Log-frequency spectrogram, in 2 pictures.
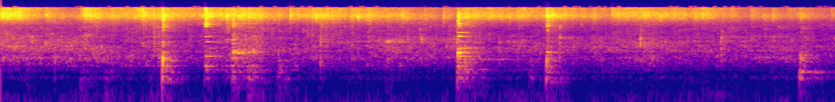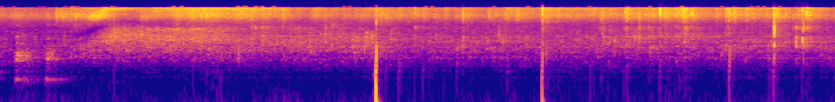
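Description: Taro and dried fish fry in a pan under a continuous soft sizzle. Repeated scrapes and taps of a spoon stirring against the pan mark the frying, with a couple of sharper knocks later on.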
